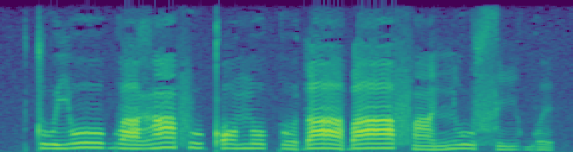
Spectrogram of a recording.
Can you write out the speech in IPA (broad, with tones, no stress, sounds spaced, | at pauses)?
t u˨ j oː˦ ɡʷ a˨ ɣ ã˦ f u˦ kʼ ɔ˦ n o˦ k ʊ˨ ɗ aː˦˨ ɓ aː˦ f ã˨ ɲ u˦˨ s i˨ ɡʷ ɪ˨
